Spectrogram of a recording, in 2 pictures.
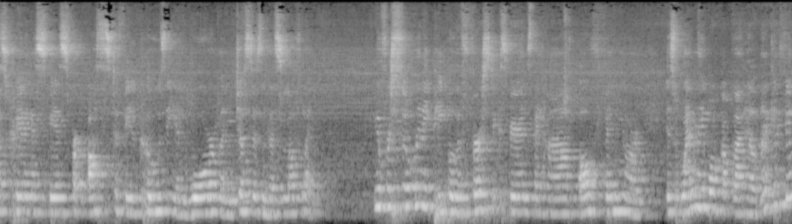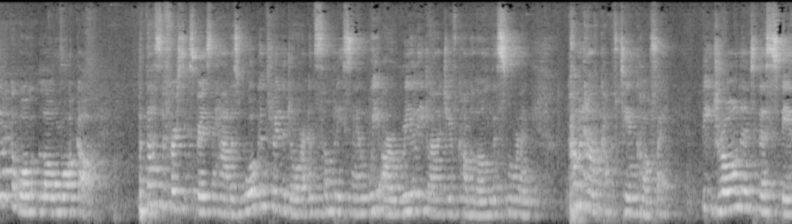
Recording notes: Recorded at our 11am Celebration on Sunday 9th October 2016 at our Storehouse Venue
